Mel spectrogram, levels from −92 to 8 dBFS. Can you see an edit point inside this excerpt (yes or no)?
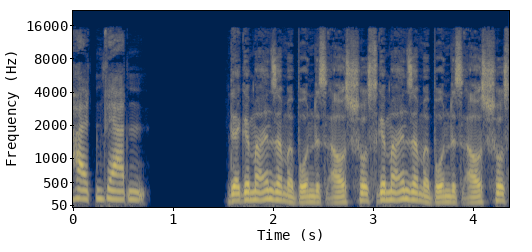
yes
